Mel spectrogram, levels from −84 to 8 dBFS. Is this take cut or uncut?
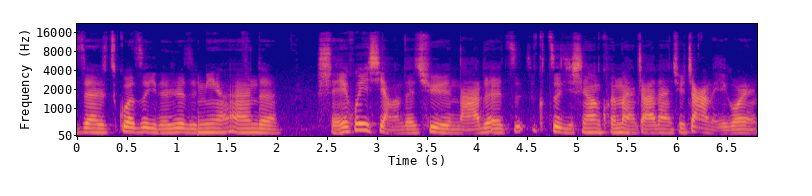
cut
